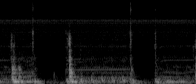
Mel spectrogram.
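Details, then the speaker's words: 1997-2002 Saturn SL2 (2000), driver's rear window stuck down: motor whirs in short bursts with a clicking tick while the glass stays put; motor spins but glass doesn't move, regulator suspected, not confirmed. "So it's like trying to do something. It's spinning. So I definitely feel like we've got like a regulator issue back here."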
